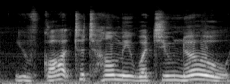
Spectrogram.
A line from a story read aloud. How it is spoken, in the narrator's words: cried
